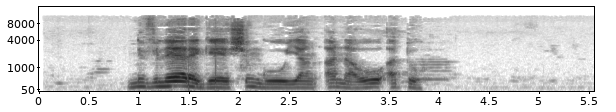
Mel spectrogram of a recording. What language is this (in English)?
Wuzlam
